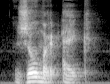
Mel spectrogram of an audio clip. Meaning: pedunculate oak, common oak, European oak (Quercus robur)
- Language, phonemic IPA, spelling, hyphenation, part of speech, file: Dutch, /ˈzoː.mərˌɛi̯k/, zomereik, zo‧mer‧eik, noun, Nl-zomereik.ogg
